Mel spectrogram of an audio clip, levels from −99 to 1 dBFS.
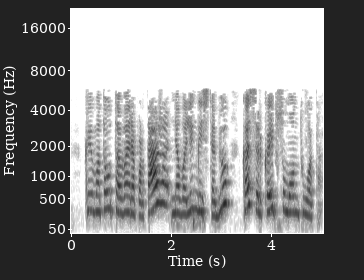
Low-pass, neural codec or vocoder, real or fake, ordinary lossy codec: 7.2 kHz; none; real; MP3, 24 kbps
